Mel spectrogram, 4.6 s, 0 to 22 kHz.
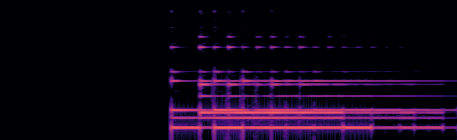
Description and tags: Made a sound similar to th massive attack song Special Cases of of 100th window by accident using a old sampler and a sample of a chime.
